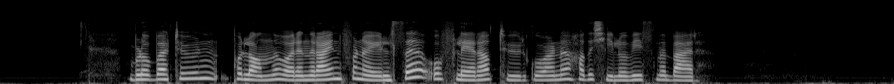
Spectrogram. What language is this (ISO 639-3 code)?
nor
